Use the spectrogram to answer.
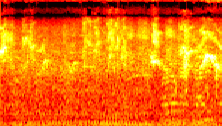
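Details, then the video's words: Parrots give scratchy, buzzy squawks and a couple of sharp whistled rising notes near the end over a steady low background hum. "Parrots Sound | Parrots Cute Voice | Parrot Voice"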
